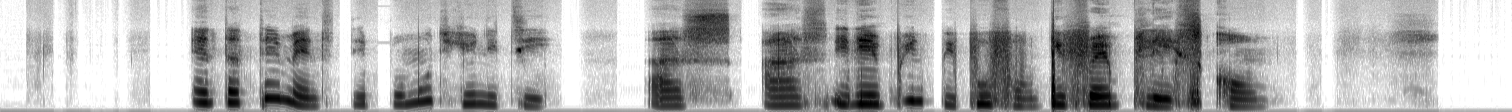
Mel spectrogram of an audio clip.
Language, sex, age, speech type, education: Nigerian Pidgin, female, 15-29, spontaneous, tertiary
